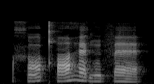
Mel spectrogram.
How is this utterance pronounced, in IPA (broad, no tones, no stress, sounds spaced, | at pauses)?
x ɑ̃ qʰ ɑ ɦ æ ɡ õ f æ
